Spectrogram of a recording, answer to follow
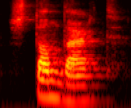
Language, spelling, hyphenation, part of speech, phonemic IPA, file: Dutch, standaard, stan‧daard, adjective / adverb / noun, /ˈstɑn.daːrt/, Nl-standaard.ogg
- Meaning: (adjective) standard; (adverb) by default; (noun) 1. standard, norm 2. standard unit 3. a banner, a standard 4. a stand, support (e.g. to keep a bicycle standing upright)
